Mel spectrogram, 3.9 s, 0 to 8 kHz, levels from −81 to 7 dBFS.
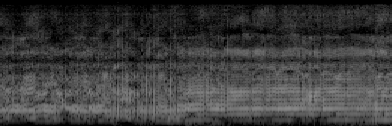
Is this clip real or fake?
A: fake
